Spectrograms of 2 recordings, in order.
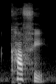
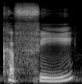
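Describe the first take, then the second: First: The stress is on the short first syllable. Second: The stress is on the long last syllable. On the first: This is the German way of saying it. "In Deutschland vorne und kurz" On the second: This is the Austrian way of saying it. "In Österreich wird Kaffee hinten lang betont"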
